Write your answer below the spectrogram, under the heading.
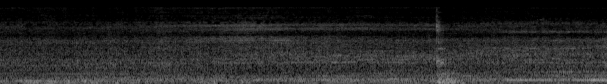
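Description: Hydraulic hay baler running, a steady mechanical noise from its motor and conveyor. There is a single sharp knock about four and a half seconds in, and a steady low hum joins about a second later.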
